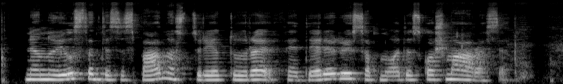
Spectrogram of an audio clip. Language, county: Lithuanian, Panevėžys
